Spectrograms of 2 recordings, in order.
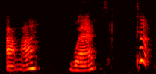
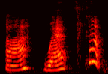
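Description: First: It is said at a slower pace. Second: It is said at a quicker pace.

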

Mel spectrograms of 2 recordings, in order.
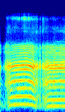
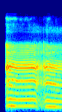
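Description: No difference in how they are said.

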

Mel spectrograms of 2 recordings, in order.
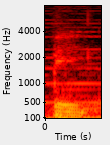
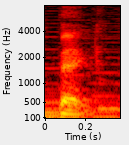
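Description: First: The vowel is long, as in 'day'. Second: The vowel is short, as in 'bed'. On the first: The speaker calls it wrong. "You don't say his name like Bake" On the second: The speaker calls it right. "I think it's Beck"

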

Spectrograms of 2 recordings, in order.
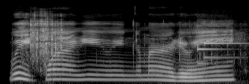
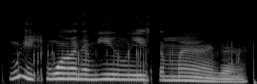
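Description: First: It is said in the speaker's normal voice. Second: It is said in a put-on cowboy sheriff voice.

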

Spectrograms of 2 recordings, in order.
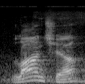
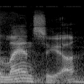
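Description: First: The name is said the original, non-American way. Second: The name is said the common American way.

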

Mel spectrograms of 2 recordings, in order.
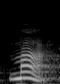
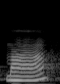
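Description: First: The word is said in the fourth tone. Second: The word is said in the second tone. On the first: It is a reproach. "in the fourth tone" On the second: It means hemp. "In the second tone"

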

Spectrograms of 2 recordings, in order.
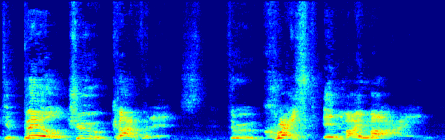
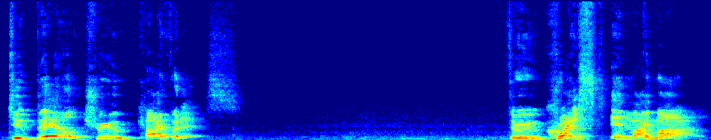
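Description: First: It is said at a normal speed. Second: It is said slowly, with pauses.

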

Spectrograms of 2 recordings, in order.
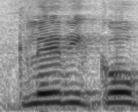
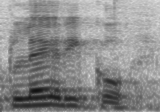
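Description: First: The stress falls on the final syllable. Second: The stress falls before the final syllable. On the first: It names a fruity alcoholic drink. "con el acento en la O" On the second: It names a religious person. "si decimos solo clérigo"

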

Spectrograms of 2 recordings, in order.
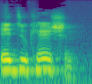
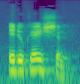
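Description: First: The middle consonant sounds like a 'j'. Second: The middle consonant sounds like a plain 'd'.

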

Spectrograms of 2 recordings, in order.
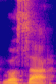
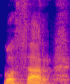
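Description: First: The z sounds like English s. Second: The z sounds like English th. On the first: This is the pronunciation used in South America and southern Spain. "In South America and in South Spain, they always change. They switch the sound" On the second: This is the pronunciation used in Spain. "In Spain, you would say this"

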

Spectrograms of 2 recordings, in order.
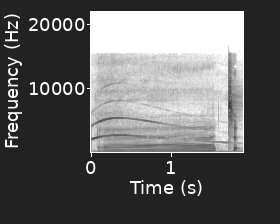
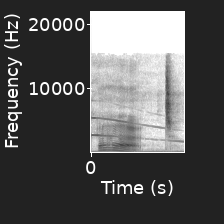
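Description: First: It is said slowly. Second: It is said at medium speed.

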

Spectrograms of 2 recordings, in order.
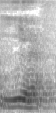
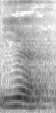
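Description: First: It ends with a silent h. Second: The same.

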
